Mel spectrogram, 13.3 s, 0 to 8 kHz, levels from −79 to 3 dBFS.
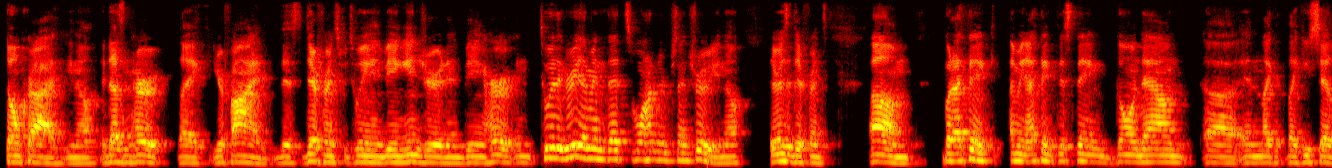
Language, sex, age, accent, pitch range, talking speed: English, male, 20-39, American, 100-120 Hz, 230 wpm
